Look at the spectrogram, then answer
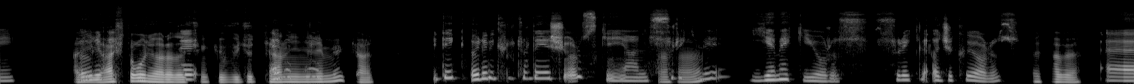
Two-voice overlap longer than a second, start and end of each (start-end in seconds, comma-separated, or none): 0.8-2.0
